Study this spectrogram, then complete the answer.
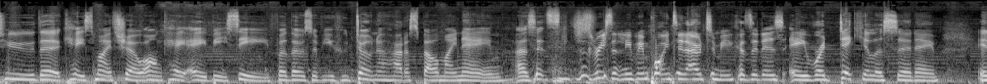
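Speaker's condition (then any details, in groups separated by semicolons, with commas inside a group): No condition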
